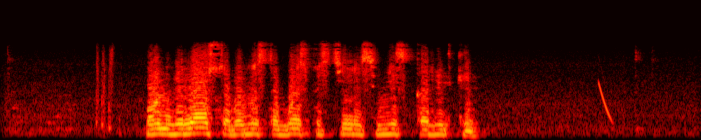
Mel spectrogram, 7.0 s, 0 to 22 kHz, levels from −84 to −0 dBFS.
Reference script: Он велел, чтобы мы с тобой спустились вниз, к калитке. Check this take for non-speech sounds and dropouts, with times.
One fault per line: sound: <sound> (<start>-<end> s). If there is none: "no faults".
sound: chirp (1.0-1.2 s)
sound: chirp (6.0-6.1 s)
